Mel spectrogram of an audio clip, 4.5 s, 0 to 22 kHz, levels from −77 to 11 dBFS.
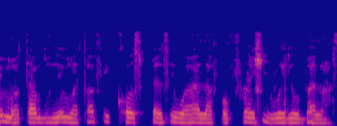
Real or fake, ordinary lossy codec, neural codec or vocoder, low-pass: fake; none; codec, 16 kHz, 16 kbps, FunCodec, trained on LibriTTS, 50 frames a second; none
